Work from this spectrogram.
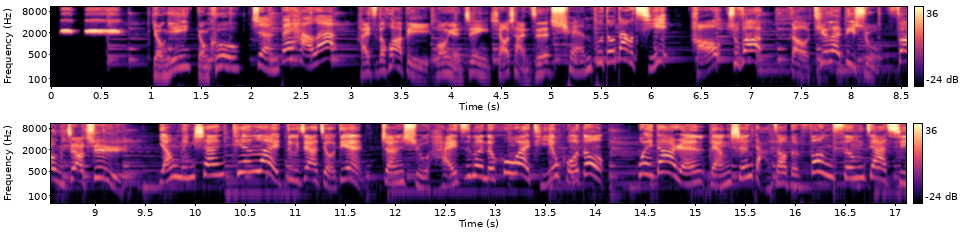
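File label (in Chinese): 溫暖輕鬆, 男性配音員; 陽明山天籟; 出發篇B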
